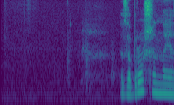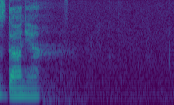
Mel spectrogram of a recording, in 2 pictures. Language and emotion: Russian, sad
